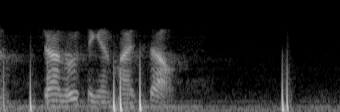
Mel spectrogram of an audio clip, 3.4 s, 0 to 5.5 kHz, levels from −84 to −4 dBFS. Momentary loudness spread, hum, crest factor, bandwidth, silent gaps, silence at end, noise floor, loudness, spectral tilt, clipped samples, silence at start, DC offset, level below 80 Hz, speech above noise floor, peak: 23 LU; none; 24 dB; 4.3 kHz; none; 0 s; -52 dBFS; -32 LUFS; -10 dB/octave; under 0.1%; 0 s; under 0.1%; -42 dBFS; 21 dB; -8 dBFS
